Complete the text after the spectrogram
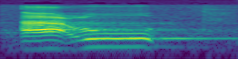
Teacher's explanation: Aqsal halq itu di bawah tenggorokan, keluarnya di bawah tenggorokan. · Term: hamzah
